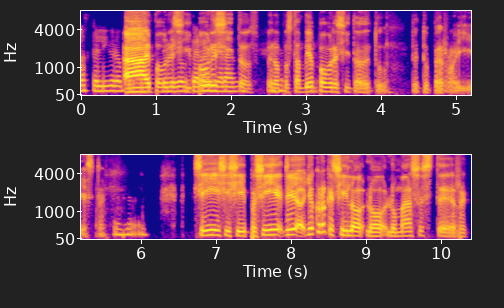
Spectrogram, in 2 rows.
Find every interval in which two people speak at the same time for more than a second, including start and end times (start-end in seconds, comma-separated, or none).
0.6-2.3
